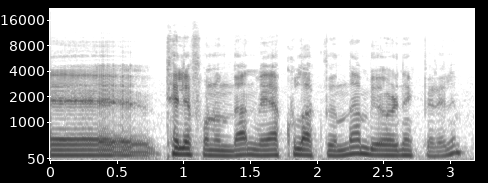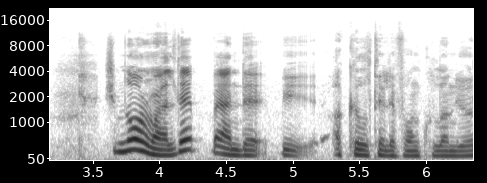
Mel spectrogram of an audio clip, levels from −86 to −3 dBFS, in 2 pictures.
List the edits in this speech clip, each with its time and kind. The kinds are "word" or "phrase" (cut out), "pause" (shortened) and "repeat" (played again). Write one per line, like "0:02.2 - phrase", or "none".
0:03.5 - pause
0:04.3 - pause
